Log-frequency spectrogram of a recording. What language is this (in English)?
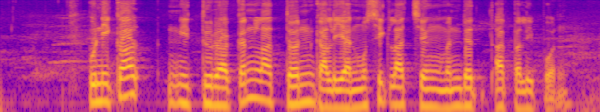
Javanese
